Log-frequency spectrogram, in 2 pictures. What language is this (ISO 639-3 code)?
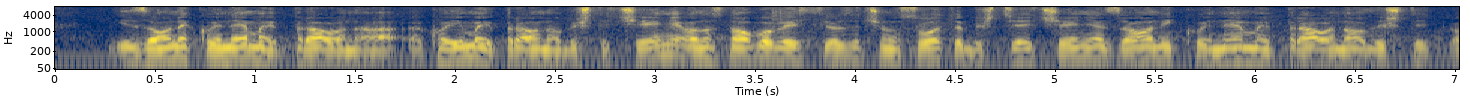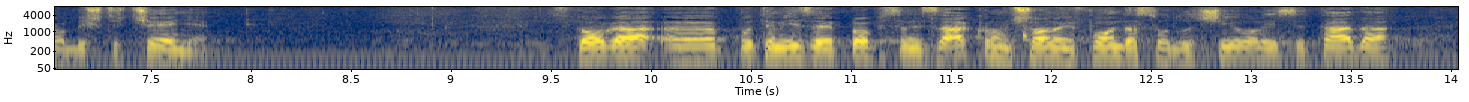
hrv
